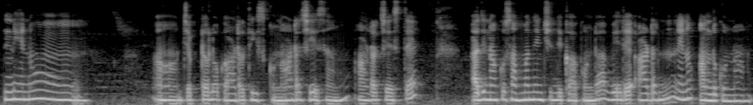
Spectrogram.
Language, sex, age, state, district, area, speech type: Telugu, female, 30-45, Telangana, Medchal, urban, spontaneous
